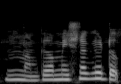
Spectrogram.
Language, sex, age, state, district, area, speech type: Malayalam, female, 30-45, Kerala, Kozhikode, urban, spontaneous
